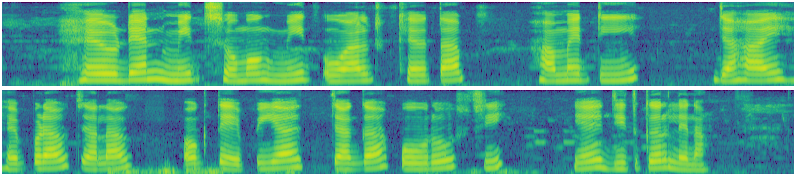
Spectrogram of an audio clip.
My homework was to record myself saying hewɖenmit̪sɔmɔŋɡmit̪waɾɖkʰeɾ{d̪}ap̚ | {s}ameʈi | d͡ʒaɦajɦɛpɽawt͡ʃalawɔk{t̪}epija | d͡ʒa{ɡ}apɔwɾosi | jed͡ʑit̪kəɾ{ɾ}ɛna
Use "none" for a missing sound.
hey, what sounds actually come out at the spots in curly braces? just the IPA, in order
t̪, h, t̪, ɡ, l

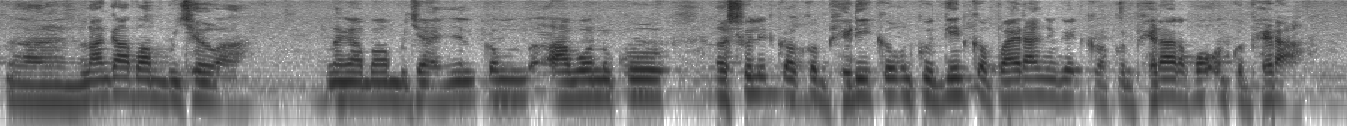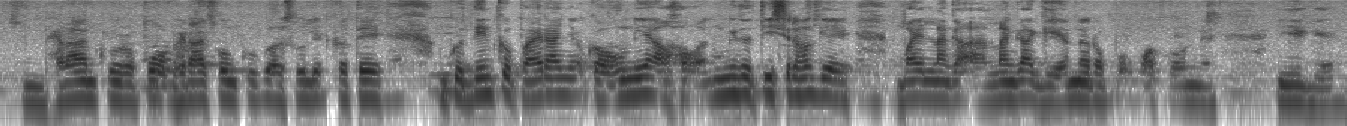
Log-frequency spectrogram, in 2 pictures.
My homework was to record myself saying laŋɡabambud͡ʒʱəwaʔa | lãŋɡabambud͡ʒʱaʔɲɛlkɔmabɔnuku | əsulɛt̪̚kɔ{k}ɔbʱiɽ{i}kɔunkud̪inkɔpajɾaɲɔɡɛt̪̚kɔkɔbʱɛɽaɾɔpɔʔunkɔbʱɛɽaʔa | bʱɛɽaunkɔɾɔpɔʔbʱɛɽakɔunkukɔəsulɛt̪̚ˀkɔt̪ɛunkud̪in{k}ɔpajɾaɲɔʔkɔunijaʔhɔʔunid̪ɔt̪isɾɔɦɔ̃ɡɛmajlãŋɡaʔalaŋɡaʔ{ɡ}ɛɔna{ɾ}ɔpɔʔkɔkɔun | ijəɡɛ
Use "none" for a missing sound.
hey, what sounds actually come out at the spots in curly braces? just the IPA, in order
k, i, k, ɡ, ɾ

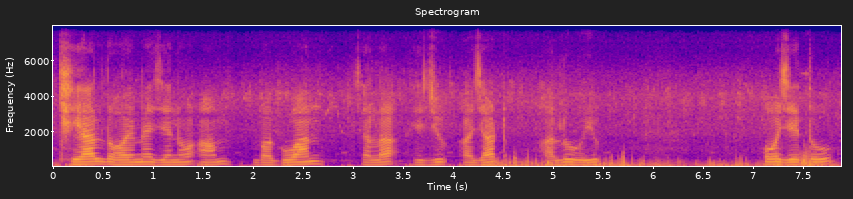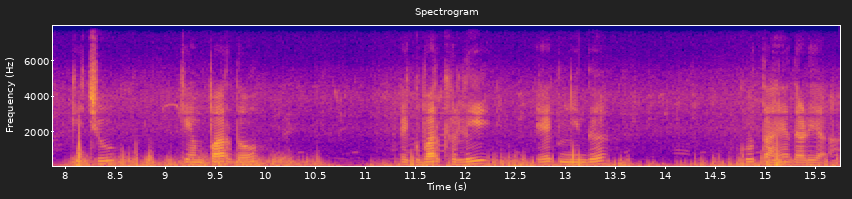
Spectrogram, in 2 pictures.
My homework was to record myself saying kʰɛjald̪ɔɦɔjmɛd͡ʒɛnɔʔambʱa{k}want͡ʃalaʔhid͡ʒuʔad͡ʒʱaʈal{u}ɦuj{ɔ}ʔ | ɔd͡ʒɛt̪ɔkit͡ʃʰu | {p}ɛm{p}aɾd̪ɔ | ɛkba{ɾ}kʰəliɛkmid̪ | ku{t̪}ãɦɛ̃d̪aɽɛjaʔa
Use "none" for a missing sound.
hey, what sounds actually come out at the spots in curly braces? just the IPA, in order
ɡ, u, u, k, p, ɾ, t̪

